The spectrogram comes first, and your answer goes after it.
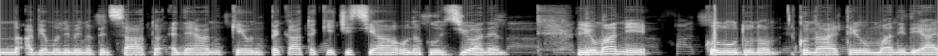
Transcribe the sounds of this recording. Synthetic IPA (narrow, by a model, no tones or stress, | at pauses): na̰bːjaːmonemːeːnopensaːt̪oʔed̪ɛaŋkeumpekːaːt̪ok̟et͡ʃisiːaṵnakoluzjɔːne | ʎiumaːni | koluːd̪onokonalt̪ɾiumaːnid̪ia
